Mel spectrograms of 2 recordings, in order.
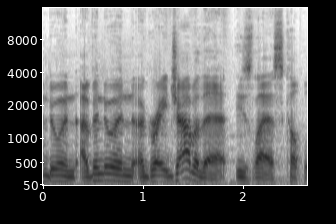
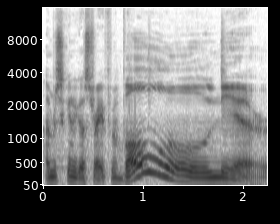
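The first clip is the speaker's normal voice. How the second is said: goofy put-on voice, swooping, one word drawn out. Announcing a choice to skip leveling up: stupid voice. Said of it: "saying it in a stupid-ass voice".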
